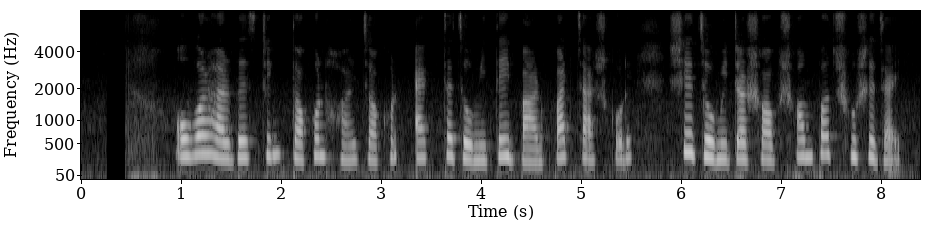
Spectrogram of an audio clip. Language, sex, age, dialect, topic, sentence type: Bengali, female, 31-35, Northern/Varendri, agriculture, statement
